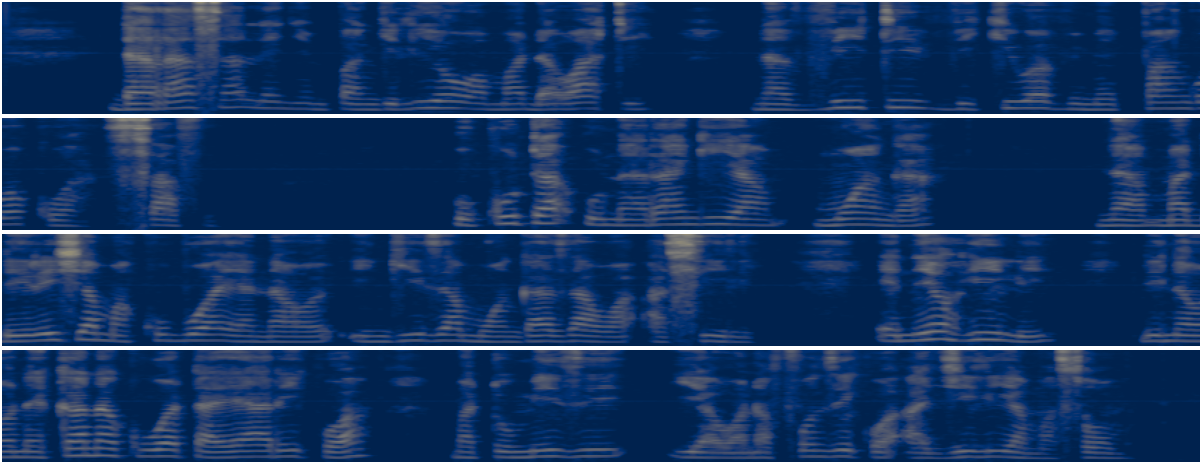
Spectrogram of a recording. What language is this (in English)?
Swahili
